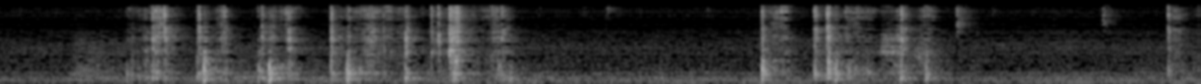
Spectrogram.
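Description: A metal spoon clinking and tapping against steel as spice powder is measured out and added to chicken in a stainless steel bowl. The clinks come in small clusters of quick clicks, around one second in, around two seconds in and around four seconds in.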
